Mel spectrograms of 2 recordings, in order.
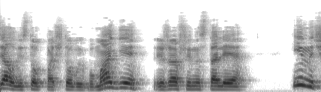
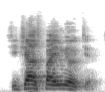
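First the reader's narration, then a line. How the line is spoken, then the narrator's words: Plain. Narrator (Russian): сказал мистер Ривз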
